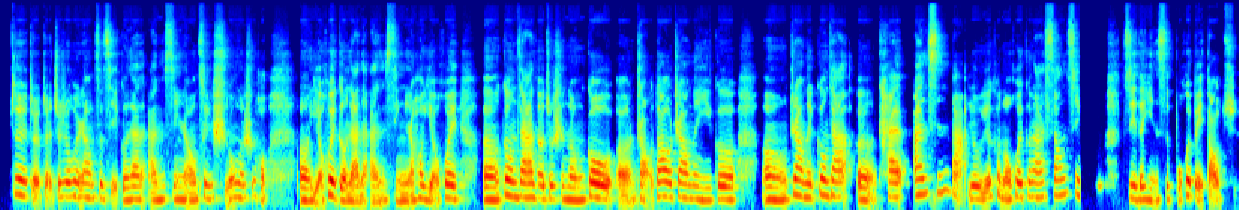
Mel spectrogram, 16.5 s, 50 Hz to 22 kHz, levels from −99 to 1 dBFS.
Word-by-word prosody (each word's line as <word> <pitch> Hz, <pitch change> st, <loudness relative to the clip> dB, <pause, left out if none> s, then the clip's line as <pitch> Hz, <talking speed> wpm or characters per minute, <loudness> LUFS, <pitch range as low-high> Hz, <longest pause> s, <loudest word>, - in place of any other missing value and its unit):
对， 280 Hz, -3 st, +3 dB
对 -, -, 0 dB
对， -, -, -4 dB
就 -, -, -5 dB
是 250 Hz, -, +2 dB
会 250 Hz, 0 st, 0 dB
让 230 Hz, -1 st, -2 dB
自 230 Hz, 0 st, -4 dB
己 225 Hz, -, -8 dB
更 195 Hz, 0 st, -2 dB
加 210 Hz, 0 st, +1 dB
地 -, -, -4 dB
安 205 Hz, +1 st, -3 dB
心。 215 Hz, -1 st, -5 dB
然 205 Hz, -, -1 dB
后 -, -, 0 dB
自 235 Hz, -, -4 dB
己 215 Hz, -, -4 dB
使 220 Hz, -, -7 dB
用 -, -, -1 dB
的 230 Hz, -, -2 dB
时 230 Hz, +3 st, -8 dB
候， -, -, -4 dB, 0.4 s
呃， 195 Hz, -1 st, +4 dB
也 -, -, 0 dB
会 270 Hz, -3 st, +7 dB
更 -, -, +2 dB
加 -, -, +2 dB
地 -, -, -3 dB
安 -, -, -5 dB
心， 95 Hz, -, -5 dB
然 -, -, -1 dB
后 220 Hz, +2 st, -1 dB
也 210 Hz, -, 0 dB
会 220 Hz, -2 st, +2 dB, 0.3 s
呃， 205 Hz, -1 st, +4 dB
更 270 Hz, -3 st, +4 dB
加 240 Hz, -1 st, +2 dB
地 225 Hz, -2 st, 0 dB
就 215 Hz, 0 st, -2 dB
是 210 Hz, 0 st, -6 dB
能 200 Hz, 0 st, 0 dB
够， 230 Hz, -2 st, +7 dB
呃， -, -, 0 dB
找 -, -, -3 dB
到 250 Hz, -1 st, +2 dB
这 245 Hz, +1 st, -3 dB
样 230 Hz, -2 st, 0 dB
的 215 Hz, -, -4 dB
一 195 Hz, -1 st, -4 dB
个， 205 Hz, -1 st, +2 dB, 0.3 s
呃， 200 Hz, 0 st, +2 dB
这 285 Hz, -, +3 dB
样 260 Hz, -2 st, +2 dB
的 235 Hz, -1 st, +1 dB
更 275 Hz, +4 st, +2 dB
加 255 Hz, -1 st, 0 dB, 0.2 s
呃， 195 Hz, -, +2 dB
开 245 Hz, -1 st, 0 dB
安 280 Hz, +3 st, 0 dB
心 325 Hz, +3 st, -7 dB
吧。 320 Hz, -, -4 dB
就 430 Hz, -1 st, +2 dB
也 -, -, 0 dB
可 -, -, -4 dB
能 -, -, +1 dB
会 245 Hz, -2 st, +3 dB
更 250 Hz, +1 st, -4 dB
加 240 Hz, -1 st, -2 dB
相 270 Hz, +3 st, -5 dB
信 285 Hz, -2 st, -5 dB, 0.6 s
自 225 Hz, -, -7 dB
己 215 Hz, -, +2 dB
的 205 Hz, -1 st, +1 dB
隐 200 Hz, -2 st, -4 dB
私 205 Hz, +2 st, -6 dB
不 215 Hz, -, -8 dB
会 -, -, +5 dB
被 475 Hz, -1 st, -1 dB
盗 445 Hz, -, 0 dB
取。 -, -, -15 dB
235 Hz, 295 characters per minute, -21 LUFS, 210-260 Hz, 0.6 s, 会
